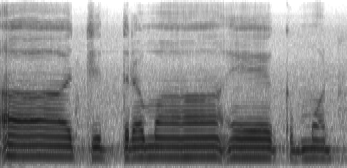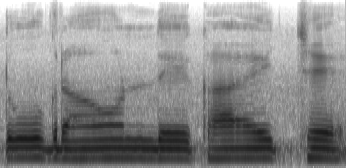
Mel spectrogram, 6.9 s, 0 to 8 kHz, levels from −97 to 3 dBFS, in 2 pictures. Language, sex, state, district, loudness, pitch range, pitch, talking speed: Gujarati, male, Gujarat, Gandhinagar, -14 LUFS, 125-130 Hz, 125 Hz, 70 wpm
